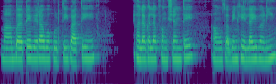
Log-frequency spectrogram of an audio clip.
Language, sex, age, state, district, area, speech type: Sindhi, female, 30-45, Gujarat, Surat, urban, spontaneous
